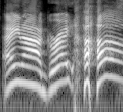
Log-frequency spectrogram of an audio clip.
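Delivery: loud, high, drawn-out wrestler boast; Jeff Jarrett. Acted. Co-host mimics the wrestler's catchphrase, loud high boastful voice. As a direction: crow it with a big mock laugh. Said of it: "impression of Jeff Jarrett".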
